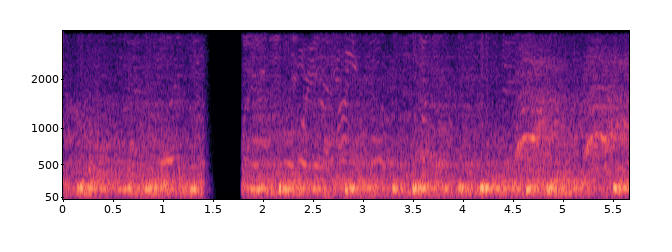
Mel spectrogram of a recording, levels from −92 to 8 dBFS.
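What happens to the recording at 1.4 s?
At 1.4 s the sound breaks off into a brief buzzy continuation of what came just before, which fades within a fraction of a second and leaves near-silence until 1.79 s, when the audio resumes with that stretch simply gone. This is most likely a long network dropout: packets stopped arriving for about 0.38 s, and the receiver padded the gap with synthesised sound that decays to quiet. The band-limited G.711 call audio, with nothing above 4 kHz, carries on afterwards.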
